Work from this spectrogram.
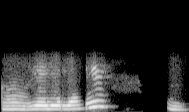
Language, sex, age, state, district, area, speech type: Telugu, female, 30-45, Andhra Pradesh, Vizianagaram, rural, conversation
